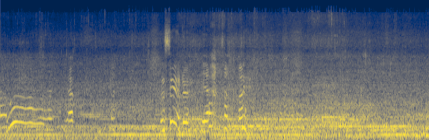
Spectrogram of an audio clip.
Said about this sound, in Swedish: Det kom en bil eller en liten traktor här som vi inte visste om vi skulle släppa fram eller vi skulle gå.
